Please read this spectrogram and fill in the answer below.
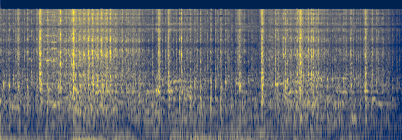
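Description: Sewing machines running, a dense clatter with scattered sharp clicks and a heavy low rumble that comes and goes, fading out at the end.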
